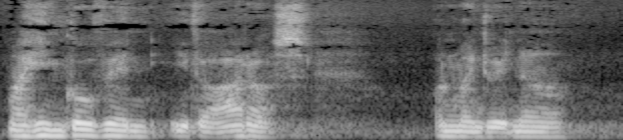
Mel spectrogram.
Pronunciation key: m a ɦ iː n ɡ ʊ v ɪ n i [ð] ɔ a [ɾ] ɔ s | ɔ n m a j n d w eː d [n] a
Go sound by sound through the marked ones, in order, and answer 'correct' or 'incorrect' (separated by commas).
correct, correct, correct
